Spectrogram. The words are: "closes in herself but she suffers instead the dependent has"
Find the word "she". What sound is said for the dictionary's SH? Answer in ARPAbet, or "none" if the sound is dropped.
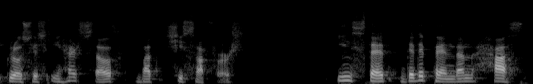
SH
